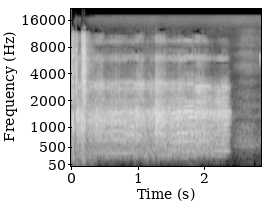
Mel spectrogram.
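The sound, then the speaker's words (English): An action figure toy's electronic jackhammer punch sound effect plays loud through a tinny speaker, a buzzy, rattling blast lasting over two seconds before cutting off abruptly into quiet. “that's the jackhammer punch.”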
